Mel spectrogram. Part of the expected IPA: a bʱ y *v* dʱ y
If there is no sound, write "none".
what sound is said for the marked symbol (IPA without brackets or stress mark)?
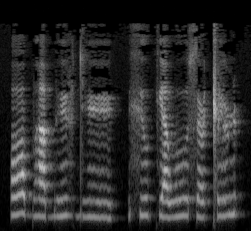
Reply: v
